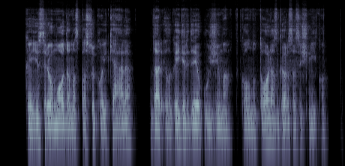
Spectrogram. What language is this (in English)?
Lithuanian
